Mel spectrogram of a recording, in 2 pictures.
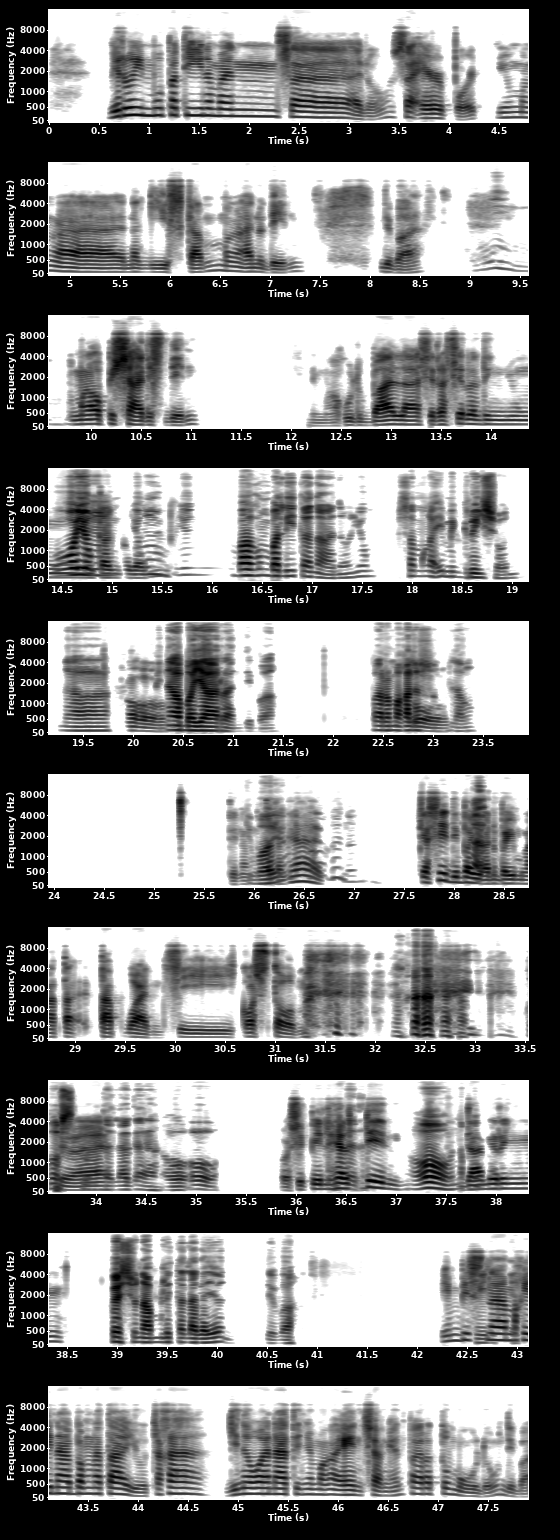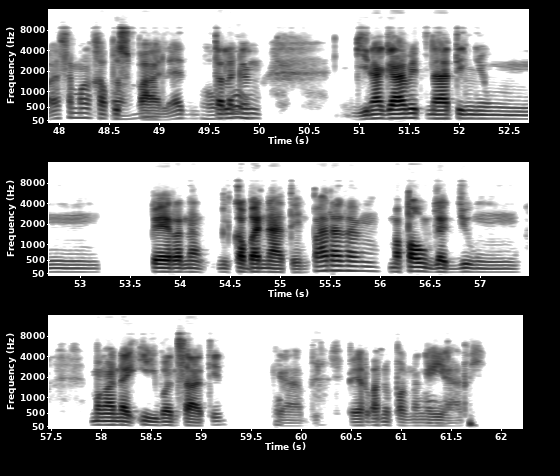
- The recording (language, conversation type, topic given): Filipino, unstructured, Ano ang opinyon mo tungkol sa isyu ng korapsyon sa mga ahensya ng pamahalaan?
- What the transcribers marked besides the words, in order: teeth sucking; tsk; laugh; tapping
